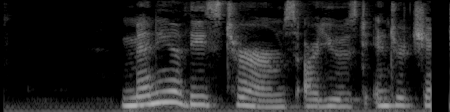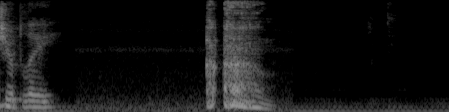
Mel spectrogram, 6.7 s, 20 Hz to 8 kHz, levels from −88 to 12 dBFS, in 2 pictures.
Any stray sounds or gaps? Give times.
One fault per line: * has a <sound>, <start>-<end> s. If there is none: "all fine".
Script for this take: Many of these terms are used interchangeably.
* has a dropout, 3.2-3.4 s
* has a throat clearing, 4.9-5.5 s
